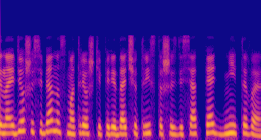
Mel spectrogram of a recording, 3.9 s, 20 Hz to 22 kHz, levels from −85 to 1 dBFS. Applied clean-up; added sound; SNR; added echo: none; none; none; none.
